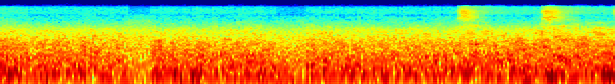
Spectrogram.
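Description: Rain falls outside a shop as a faint, steady hiss and patter with a low rumble, continuous and distant.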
